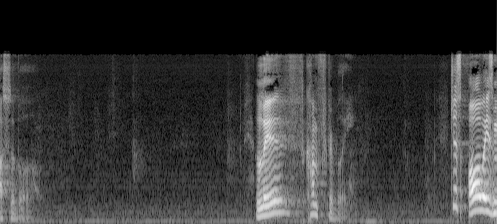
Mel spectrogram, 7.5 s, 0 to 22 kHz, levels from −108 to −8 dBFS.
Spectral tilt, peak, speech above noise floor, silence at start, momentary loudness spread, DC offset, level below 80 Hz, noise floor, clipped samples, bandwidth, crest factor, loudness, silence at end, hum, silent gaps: -3 dB/octave; -6 dBFS; 41 dB; 0 s; 26 LU; under 0.1%; -62 dBFS; -64 dBFS; under 0.1%; 8.4 kHz; 22 dB; -22 LUFS; 0 s; none; none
